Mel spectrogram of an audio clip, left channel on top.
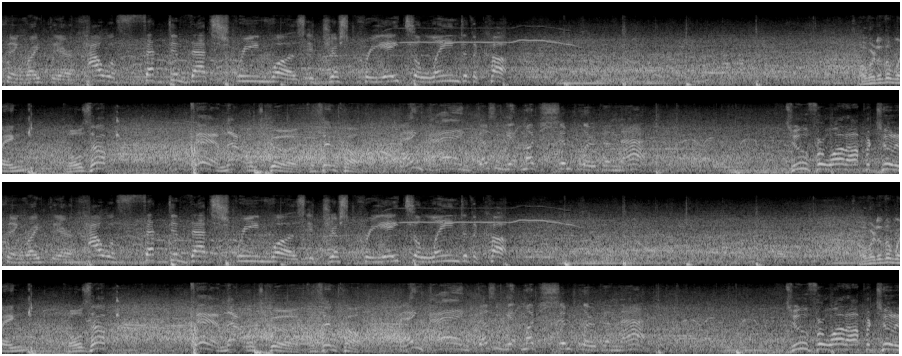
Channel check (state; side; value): normal; both; correlation 0.57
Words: right there. How effective that screen was. It just creates a lane to the cup. Over to the wing. Pulls up. And that one's good. Vezenkov. Bang, bang. Doesn't get much simpler than that. 2-for-1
